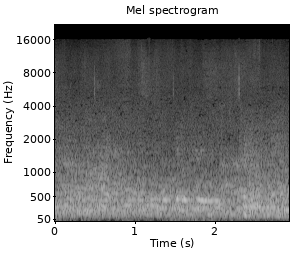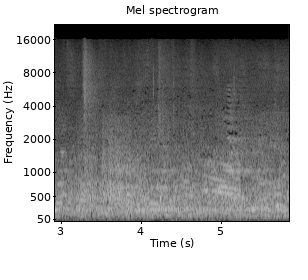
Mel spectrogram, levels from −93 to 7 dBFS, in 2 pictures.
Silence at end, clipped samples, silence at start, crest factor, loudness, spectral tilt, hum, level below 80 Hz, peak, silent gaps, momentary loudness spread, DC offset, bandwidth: 0 s; under 0.1%; 0 s; 16 dB; -25 LUFS; -5.5 dB/octave; none; -54 dBFS; -10 dBFS; none; 3 LU; under 0.1%; 16.5 kHz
